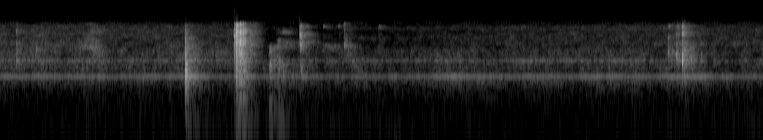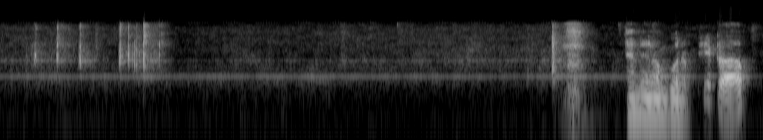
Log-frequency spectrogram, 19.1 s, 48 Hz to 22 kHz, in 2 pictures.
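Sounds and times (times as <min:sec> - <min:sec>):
makeup items clicking and tapping: 0:09.9 - 0:11.6.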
